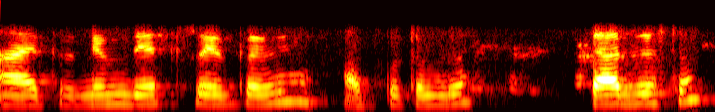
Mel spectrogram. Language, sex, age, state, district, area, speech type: Kannada, female, 60+, Karnataka, Belgaum, rural, conversation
